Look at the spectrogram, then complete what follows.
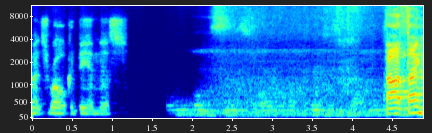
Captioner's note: indistinct conversation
